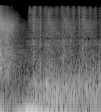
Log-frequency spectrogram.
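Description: Electricity crackles and sizzles in a burst.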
